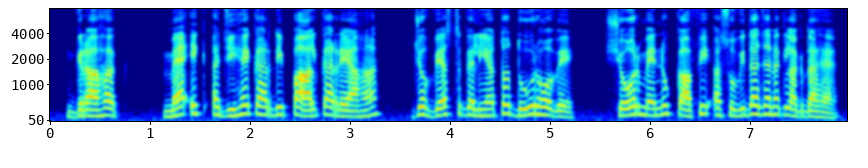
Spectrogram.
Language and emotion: Punjabi, fearful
